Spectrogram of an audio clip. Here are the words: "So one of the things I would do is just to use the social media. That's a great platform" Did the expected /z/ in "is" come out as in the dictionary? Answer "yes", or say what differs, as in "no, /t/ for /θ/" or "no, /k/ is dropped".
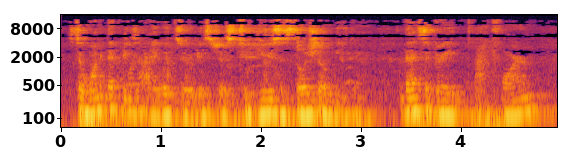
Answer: yes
